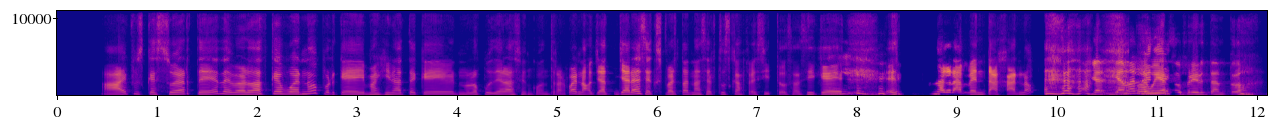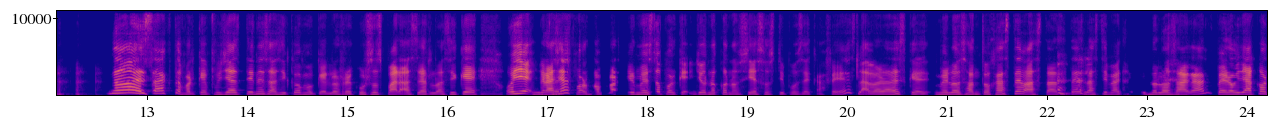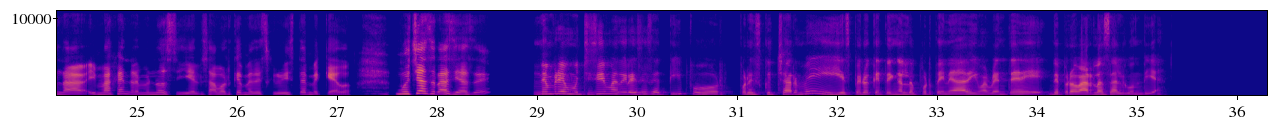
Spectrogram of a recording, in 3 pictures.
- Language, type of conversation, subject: Spanish, podcast, ¿Qué papel tiene el café en tu mañana?
- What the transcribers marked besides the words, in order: laugh; laugh; laugh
